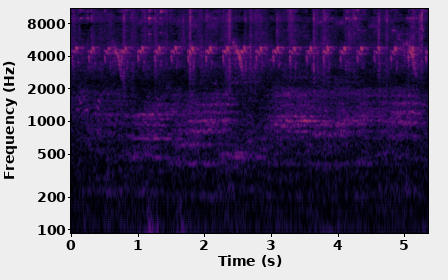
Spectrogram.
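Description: Birds chirping rapidly in short, high, falling notes over a faint murmur of distant voices, with low gusts of wind on the microphone about a second in.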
